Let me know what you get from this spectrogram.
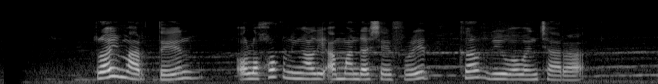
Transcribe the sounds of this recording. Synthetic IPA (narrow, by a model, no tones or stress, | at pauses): rɔimart̪in | ʔɔ̰lɔhɔk̚niŋaliʔa̰mandasɛfɾit̪̚kɨrdiwawaɲt͡ʃaɾa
